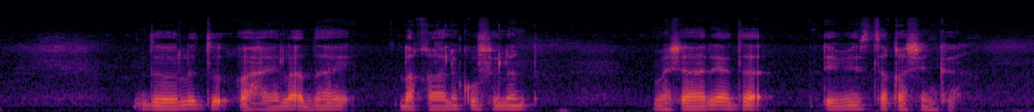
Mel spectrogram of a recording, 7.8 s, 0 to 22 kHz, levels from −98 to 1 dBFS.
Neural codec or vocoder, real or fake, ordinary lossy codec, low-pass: none; real; none; none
